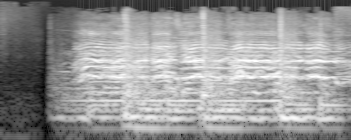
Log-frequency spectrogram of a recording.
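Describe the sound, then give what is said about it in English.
At a protest camp, a large crowd of Standing Rock Sioux and thousands of others gathered to stop the Dakota Access Pipeline erupts into loud, sustained cheering and shouting, celebrating victory, joined by a few spaced drumbeats that punch through the roar of voices. “Drumbeats, cheers, and tears. The sound of victory for the Standing Rock Sioux and thousands of others gathered to stop the Dakota Access Pipeline.”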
